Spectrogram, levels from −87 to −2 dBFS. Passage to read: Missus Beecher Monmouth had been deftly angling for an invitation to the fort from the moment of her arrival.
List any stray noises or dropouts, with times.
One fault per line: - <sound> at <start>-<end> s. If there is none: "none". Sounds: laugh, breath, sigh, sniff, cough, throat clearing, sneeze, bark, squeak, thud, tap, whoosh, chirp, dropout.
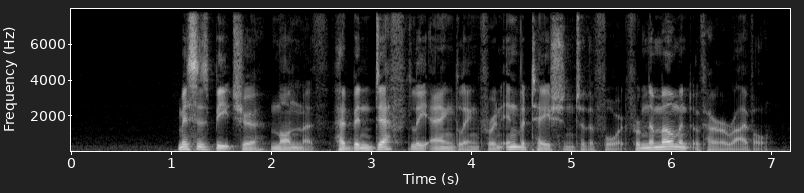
none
